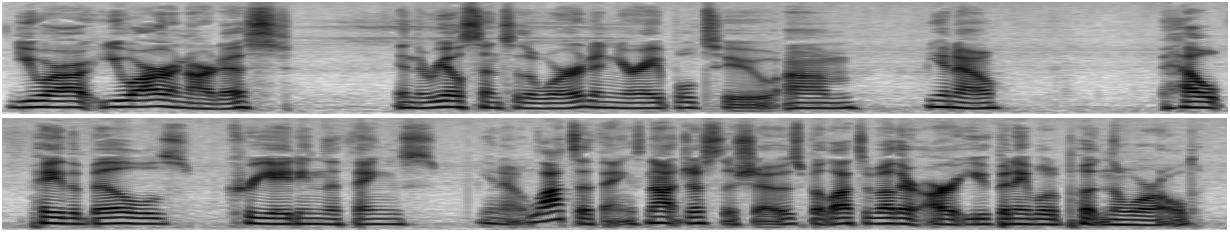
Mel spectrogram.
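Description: A woman hosting a podcast, chatting casually through a fundraising pitch with restarts and light laughs. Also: fairly even intonation, normal speed, no room sound. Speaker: podcast host. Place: small recording studio.

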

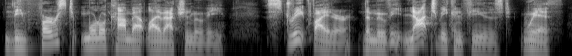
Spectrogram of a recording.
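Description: A man's voice: medium pitch, no echo, clean studio sound. A man co-hosting a podcast in casual chat, playful and given to exaggeration. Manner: playful, hyperbolic. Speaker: podcast co-host.

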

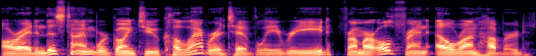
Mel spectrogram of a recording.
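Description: Animated, lowish-voiced man reading aloud. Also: moderate pace. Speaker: podcast host. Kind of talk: dramatic read-aloud of a book with casual asides.

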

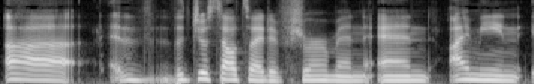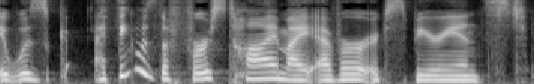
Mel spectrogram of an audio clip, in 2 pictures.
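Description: Woman podcast host from Arizona, lowish voice, chatty and rambling, close dry recording. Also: fairly even intonation, a little slow, hardly any pauses, clear, resonant tone, dry recording. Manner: chatty, rambling with many restarts. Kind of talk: casual interview chat.

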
